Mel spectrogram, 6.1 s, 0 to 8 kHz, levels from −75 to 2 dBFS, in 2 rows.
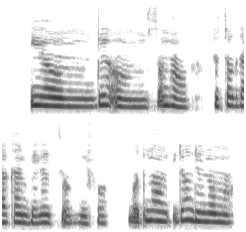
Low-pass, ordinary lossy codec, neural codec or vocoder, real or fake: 7.2 kHz; none; codec, 16 kHz, 8 kbps, FreqCodec, smaller model; fake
